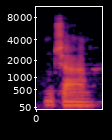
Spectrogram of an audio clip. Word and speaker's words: Mchana: Habari za Mchana. I think. Either make. Yeah, it makes up its own syllable. It's not prenasalization of the consonant because it's not homorganic. It takes up a beat.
